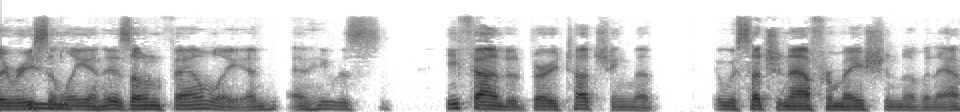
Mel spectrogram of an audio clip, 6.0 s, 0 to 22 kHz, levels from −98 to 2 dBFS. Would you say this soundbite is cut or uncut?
uncut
